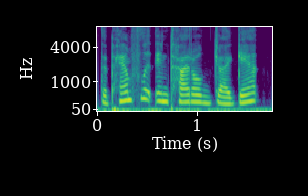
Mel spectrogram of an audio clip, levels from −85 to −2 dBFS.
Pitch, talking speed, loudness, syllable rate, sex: 235 Hz, 135 wpm, -17 LUFS, 5.1 syllables/s, female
